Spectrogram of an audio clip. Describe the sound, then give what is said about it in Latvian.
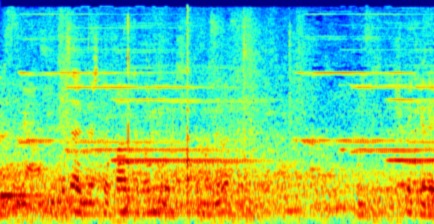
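A voting bell in the Latvian Saeima rings continuously before a vote, a steady electric tone held for several seconds, with a faint hum of voices and movement underneath. “Lūdzu zvanu.”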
